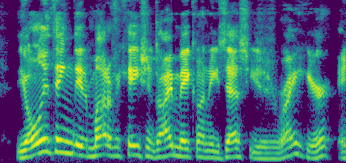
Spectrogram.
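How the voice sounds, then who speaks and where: A man talks at a fairly quick pace with lively intonation in a plain, everyday voice. The background is quiet. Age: 50s. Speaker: outdoors knife reviewer. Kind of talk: casual video talk. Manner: relaxed, conversational.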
